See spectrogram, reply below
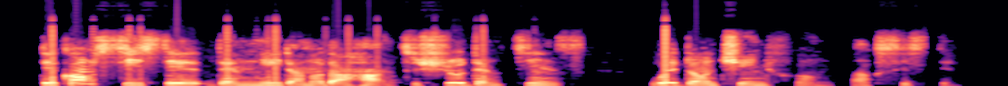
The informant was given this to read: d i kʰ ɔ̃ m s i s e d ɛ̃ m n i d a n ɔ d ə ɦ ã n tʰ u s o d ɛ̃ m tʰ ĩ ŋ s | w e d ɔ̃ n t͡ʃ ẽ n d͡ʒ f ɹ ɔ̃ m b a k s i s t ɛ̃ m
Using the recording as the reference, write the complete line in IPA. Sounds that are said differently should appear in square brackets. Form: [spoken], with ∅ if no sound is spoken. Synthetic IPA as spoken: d [e] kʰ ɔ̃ m s i s e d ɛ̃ m n i d a n ɔ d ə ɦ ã n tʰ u [ʃ] o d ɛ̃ m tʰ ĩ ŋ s | w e d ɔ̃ n t͡ʃ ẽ n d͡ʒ f ɹ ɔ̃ m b a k s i s t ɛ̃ m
